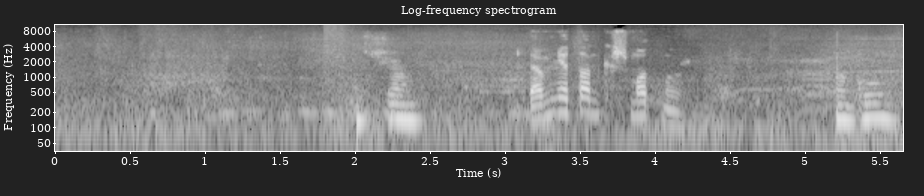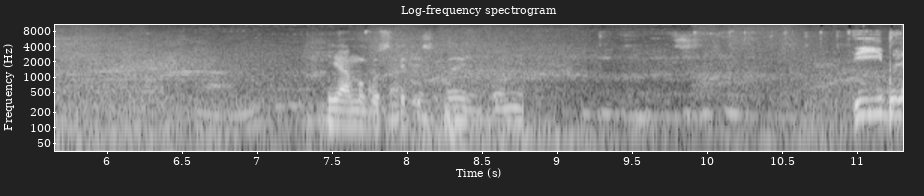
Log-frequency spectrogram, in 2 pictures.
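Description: Magic spells crackle and whoosh during a noisy battle.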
